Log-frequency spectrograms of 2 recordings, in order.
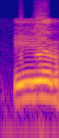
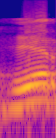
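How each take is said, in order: First: The word begins with a vowel sound. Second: The word begins with an h sound. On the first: The speaker calls it right. "एयर पढ़ते हैं" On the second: The speaker calls it wrong. "हम हेयर नहीं"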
